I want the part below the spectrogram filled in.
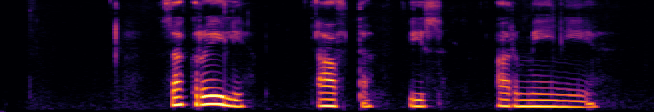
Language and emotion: Russian, sad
